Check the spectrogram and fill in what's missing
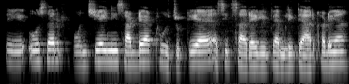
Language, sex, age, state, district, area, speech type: Punjabi, female, 60+, Punjab, Amritsar, urban, spontaneous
